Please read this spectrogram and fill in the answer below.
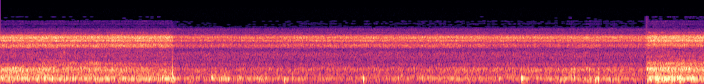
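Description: Steady hiss with a strong high band. It drops in level about two seconds in and comes back near the end, with a few faint ticks in between.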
